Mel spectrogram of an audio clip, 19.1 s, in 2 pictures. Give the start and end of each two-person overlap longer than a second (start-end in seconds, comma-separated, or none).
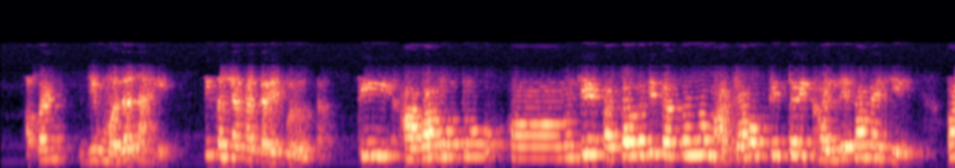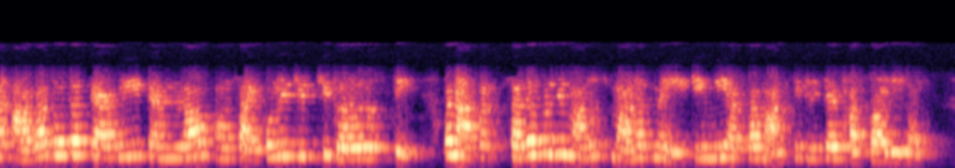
none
